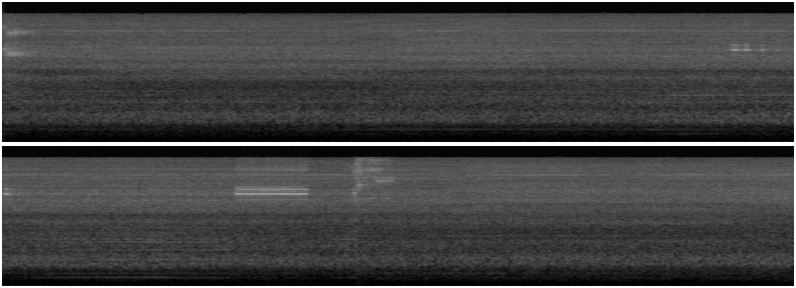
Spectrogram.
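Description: Shaper Origin handheld CNC router running steadily as it cuts, a constant whir and hiss with its dust extraction, and a short high-pitched sound about ten seconds in.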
